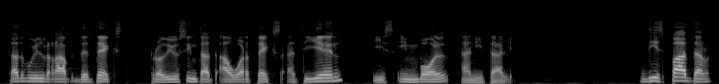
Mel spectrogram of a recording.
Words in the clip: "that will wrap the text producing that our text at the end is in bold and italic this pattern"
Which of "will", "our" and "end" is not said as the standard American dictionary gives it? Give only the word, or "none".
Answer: end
